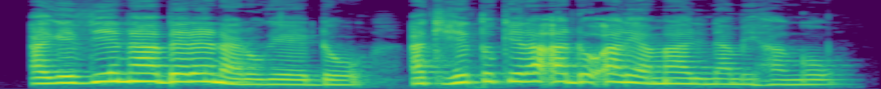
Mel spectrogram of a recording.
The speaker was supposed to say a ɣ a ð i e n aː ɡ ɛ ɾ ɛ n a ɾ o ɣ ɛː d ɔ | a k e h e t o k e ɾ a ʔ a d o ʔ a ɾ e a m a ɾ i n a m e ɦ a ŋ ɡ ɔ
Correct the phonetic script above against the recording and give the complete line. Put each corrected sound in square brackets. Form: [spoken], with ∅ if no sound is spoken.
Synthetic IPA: a ɣ [e] ð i e n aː [b] ɛ ɾ ɛ n a ɾ o ɣ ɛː d ɔ | a k e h e t o k e ɾ a ʔ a d o ʔ a ɾ e a m a ɾ i n a m e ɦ a ŋ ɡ ɔ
